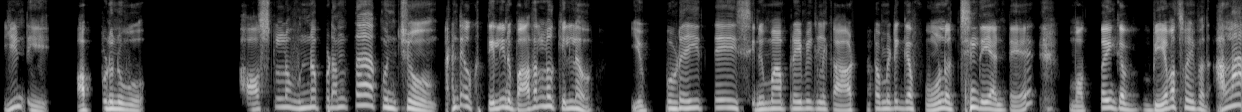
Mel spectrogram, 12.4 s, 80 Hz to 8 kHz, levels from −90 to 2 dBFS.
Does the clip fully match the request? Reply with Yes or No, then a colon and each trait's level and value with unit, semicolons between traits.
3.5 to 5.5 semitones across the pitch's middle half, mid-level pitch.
Yes: average, 4.4 semitones; medium, 180 Hz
